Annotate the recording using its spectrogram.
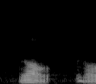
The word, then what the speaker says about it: roe: えっ、と、フィッシュはフィッシュでいいんですけど、で、ロアっていうのが ROE で、ロウ、ロウ、ロウと読むんですね。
